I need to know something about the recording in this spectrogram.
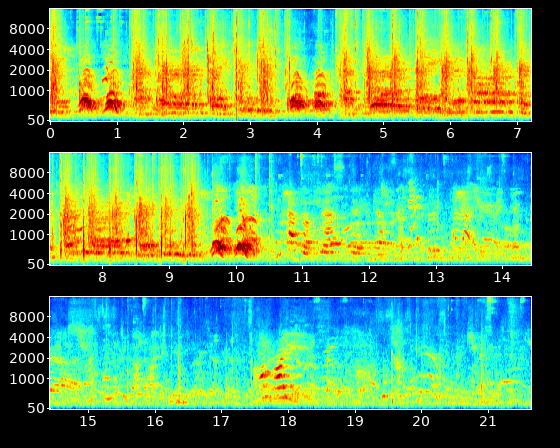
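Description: A woman speaks through a microphone and loudspeaker outdoors.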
